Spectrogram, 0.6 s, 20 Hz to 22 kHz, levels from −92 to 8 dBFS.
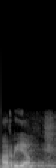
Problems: background sounds at intervals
